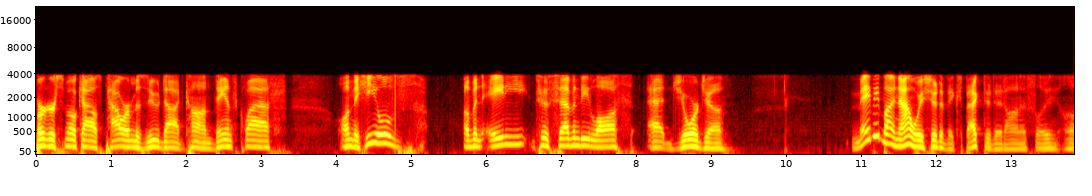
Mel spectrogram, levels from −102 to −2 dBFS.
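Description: At 4.76 to 4.80 s, just after "on the", a short burst of crackle sits on top of otherwise unaltered speech. These are bit errors on a digital phone line. The error rate is around one bit in a thousand, spread over what sounds like a handful of frames. Each flipped bit corrupts a single G.711 mu-law sample, and a hit on a high-order bit, or on the sign of a loud sample, throws it far from its true value. On a waveform these show as isolated one-sample spikes. On a spectrogram they show as thin vertical lines running up to the 4 kHz ceiling of the telephone band.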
